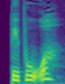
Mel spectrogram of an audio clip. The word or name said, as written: BEBOERNE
